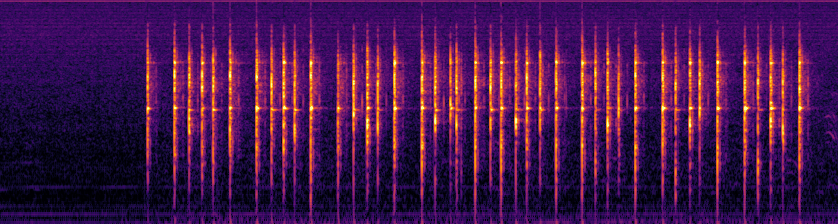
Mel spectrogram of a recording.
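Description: A pair of spoons played against the thigh as a rhythm instrument: a fast run of sharp clicks, about seven a second with brief breaks, starting about a second and a half in.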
